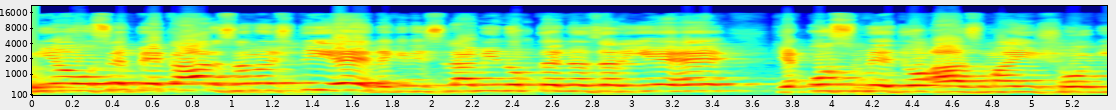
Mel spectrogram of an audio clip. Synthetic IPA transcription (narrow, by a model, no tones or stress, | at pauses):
nijaõsepeːkaːɾsɐməd͡ʒt̪iɦɛːleːkɪ̃nɪslaːminʊk̚t̪enɐzəɾjeɦɛ | keʔʊsmẽd͡ʒoːʔaːzmaːiʃɦoːɡ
